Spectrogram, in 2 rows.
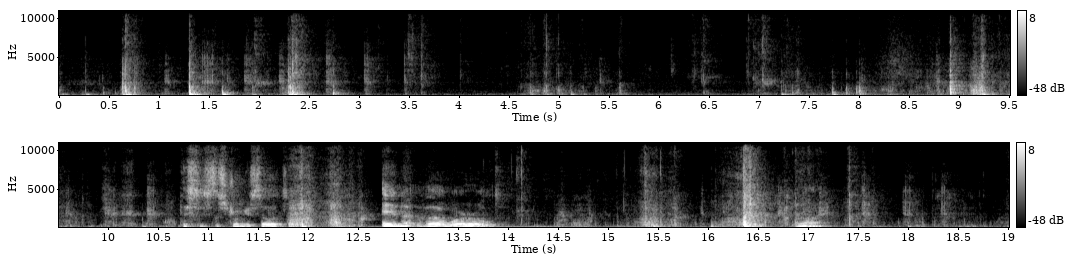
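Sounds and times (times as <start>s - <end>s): scratching at taped box flaps: 11.7s - 12.7s.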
